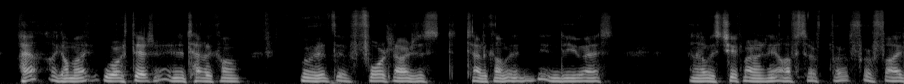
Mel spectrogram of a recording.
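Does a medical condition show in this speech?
Yes: early onset Parkinson's disease; mute about three years, speaking again after DBS.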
